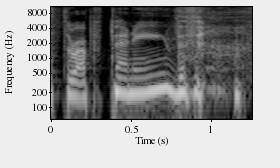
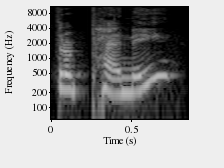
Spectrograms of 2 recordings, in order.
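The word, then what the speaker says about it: threepence: that you're just desensitized now it's threepne it's pronounced threatening the the thrupp penny yeah i was like throw penny pray forgive the discourtesy the irrelevance of this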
